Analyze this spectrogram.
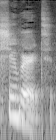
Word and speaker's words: Schuberth: I don't know if I'm saying it right. Marissa doesn't think it's Schuberth. I think it's Schuberth. That sounds like ice cream. No, it sounds like the composer.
